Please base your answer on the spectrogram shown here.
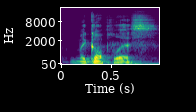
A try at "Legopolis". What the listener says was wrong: You mean Legopolis? No M. Stop putting an M there. Legopolis.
